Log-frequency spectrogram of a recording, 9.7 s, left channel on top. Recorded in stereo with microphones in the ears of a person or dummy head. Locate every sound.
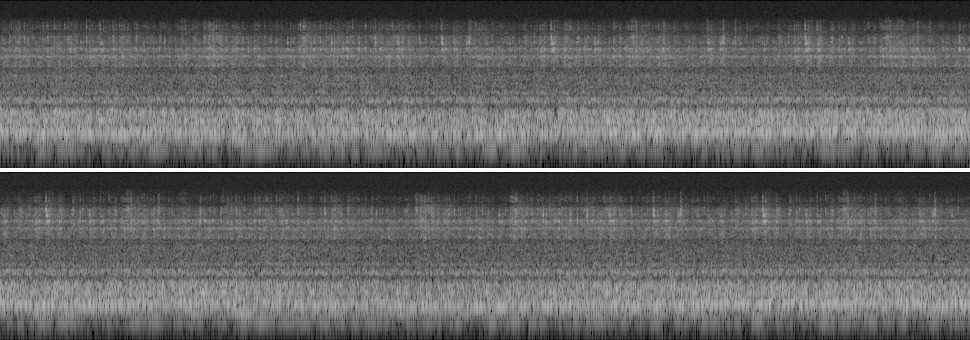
Only background noise.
